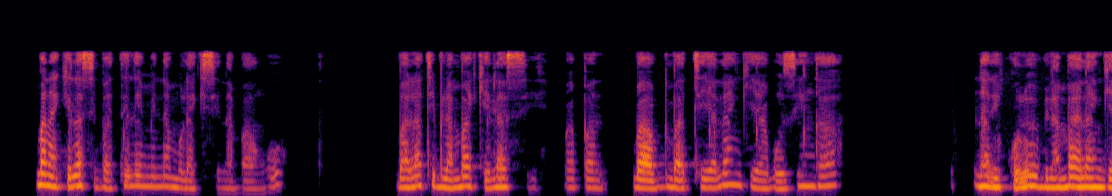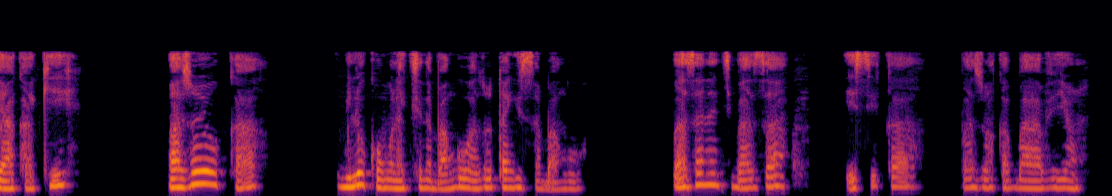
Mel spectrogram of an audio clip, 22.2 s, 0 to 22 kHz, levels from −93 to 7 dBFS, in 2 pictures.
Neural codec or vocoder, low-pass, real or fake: none; 7.2 kHz; real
